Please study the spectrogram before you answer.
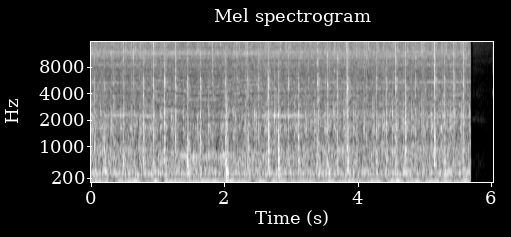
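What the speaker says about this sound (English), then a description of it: "I will stop 1 inch above that piece so that I can still sew around the perimeter of the bottom of the jacket" A sewing machine stitches around the bottom hem of a thrifted jacket, running steadily with a close, loud mechanical whir and rapid needle clatter before cutting off abruptly.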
